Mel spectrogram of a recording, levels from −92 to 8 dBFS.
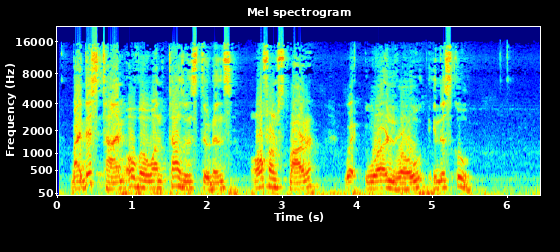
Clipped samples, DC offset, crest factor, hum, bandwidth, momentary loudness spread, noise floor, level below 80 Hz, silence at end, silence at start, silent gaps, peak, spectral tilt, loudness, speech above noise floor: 0.4%; under 0.1%; 10 dB; none; over 20 kHz; 8 LU; -32 dBFS; -24 dBFS; 0.05 s; 0.05 s; none; 0 dBFS; -3.5 dB/octave; -8 LUFS; 25 dB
